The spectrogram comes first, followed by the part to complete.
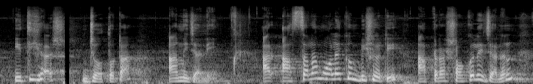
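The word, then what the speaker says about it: السلام عليكم: সালাম আলাইকুম শব্দের আরবিতে কোনো অর্থই দাঁড়ায় না। আসসালামু আলাইকুম মানে আপনার উপর শান্তি বর্ষিত হোক।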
